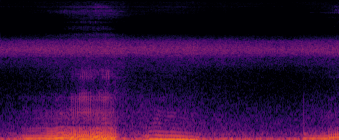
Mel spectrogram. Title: Wife snoring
